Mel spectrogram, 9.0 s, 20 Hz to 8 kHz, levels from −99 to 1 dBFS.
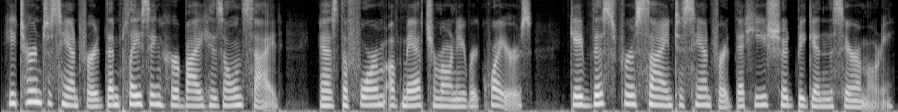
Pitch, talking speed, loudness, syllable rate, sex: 205 Hz, 195 wpm, -18 LUFS, 5.3 syllables/s, female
